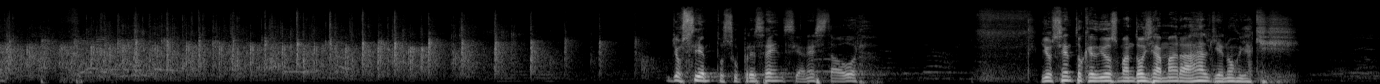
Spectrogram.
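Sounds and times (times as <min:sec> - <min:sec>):
audience applause: 0:00.0 - 0:06.5
speech: 0:06.7 - 0:08.8, 0:10.4 - 0:12.9.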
